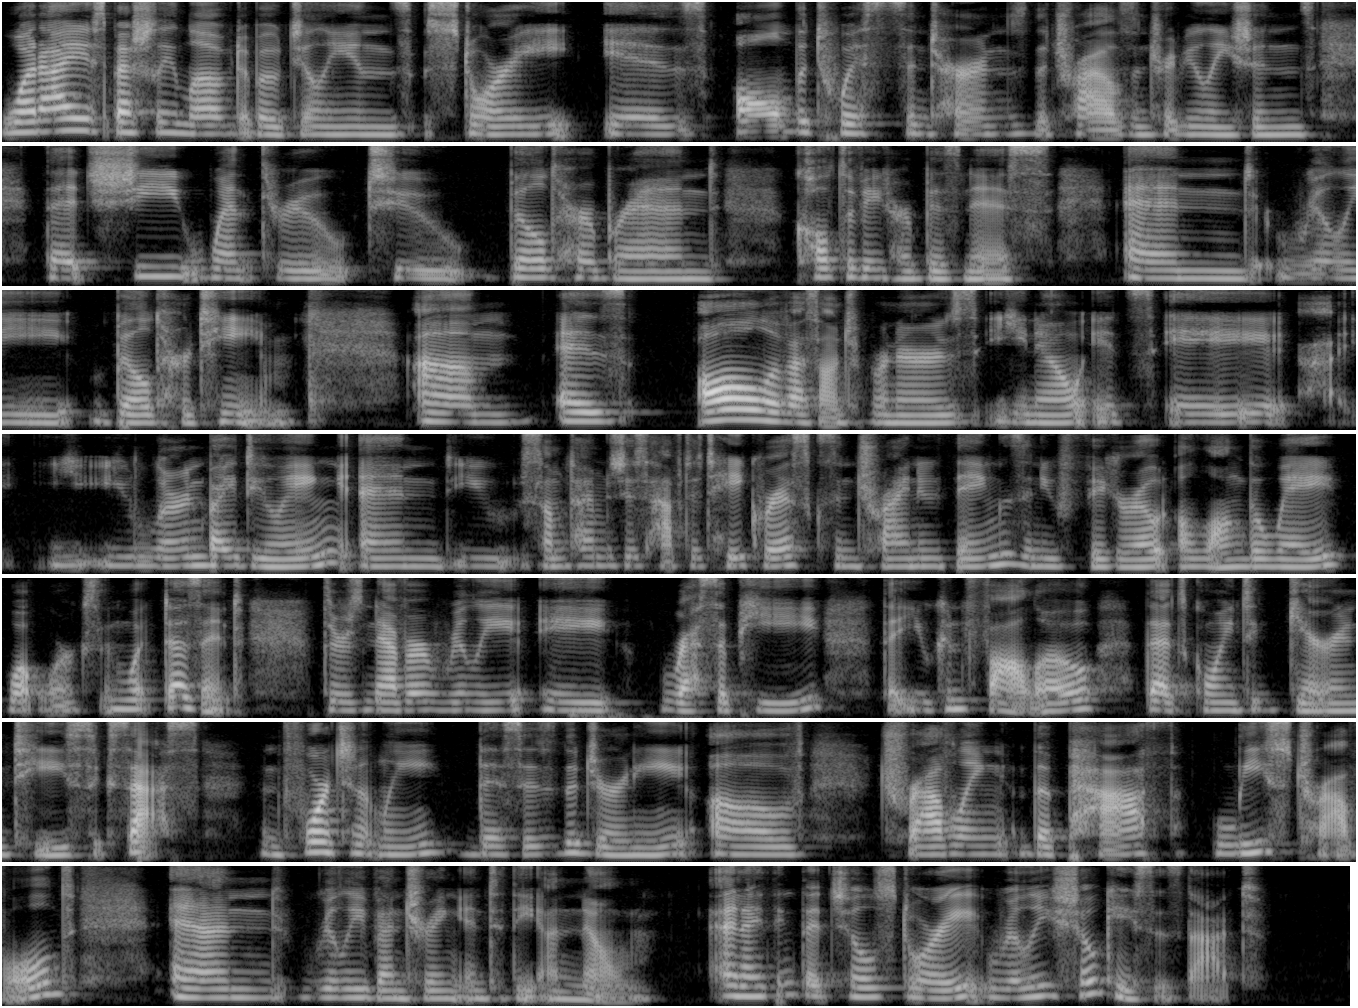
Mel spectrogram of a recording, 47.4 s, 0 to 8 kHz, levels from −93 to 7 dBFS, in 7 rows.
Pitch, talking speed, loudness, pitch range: 180 Hz, 140 wpm, -25 LUFS, 170-195 Hz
